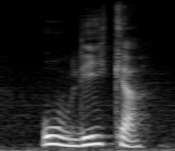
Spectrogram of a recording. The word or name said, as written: olika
